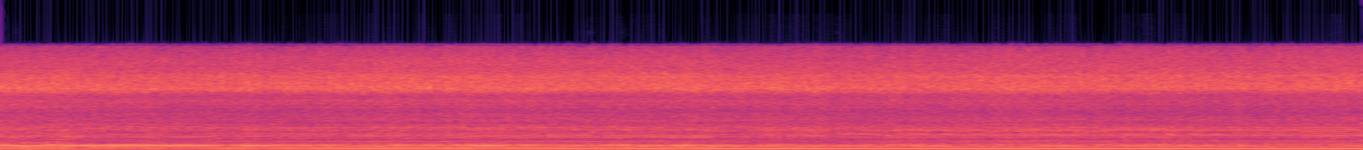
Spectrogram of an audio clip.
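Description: Small two-stroke holds a steady, even buzzing note with no surging, misfires or stumbles; the trimmer engine is running healthy.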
